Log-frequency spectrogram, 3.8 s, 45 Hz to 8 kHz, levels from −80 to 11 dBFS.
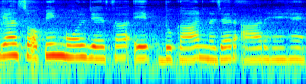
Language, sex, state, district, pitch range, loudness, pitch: Hindi, female, Uttar Pradesh, Muzaffarnagar, 210-240 Hz, -14 LUFS, 225 Hz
